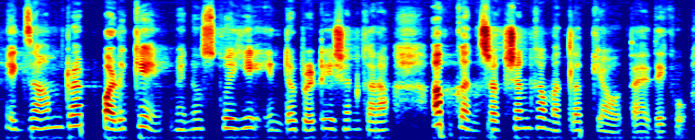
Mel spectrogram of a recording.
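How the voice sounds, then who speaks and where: A woman's voice: medium pitch, a bit bright, low-quality recording. A young woman from India teaching a casual exam revision lesson in mixed Hindi and English, with an Indian English accent and a chatty, coaxing way of checking in with students.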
